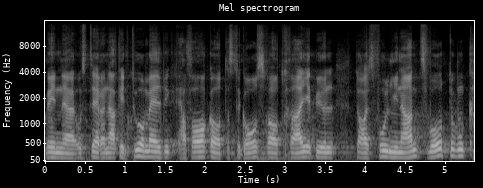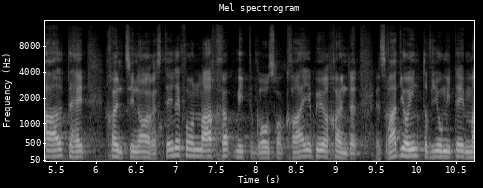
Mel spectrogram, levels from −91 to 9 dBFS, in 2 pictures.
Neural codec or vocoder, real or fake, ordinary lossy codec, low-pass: codec, 44.1 kHz, 7.8 kbps, DAC; fake; none; 14.4 kHz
